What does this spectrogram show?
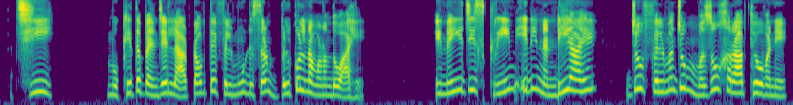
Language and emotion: Sindhi, disgusted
